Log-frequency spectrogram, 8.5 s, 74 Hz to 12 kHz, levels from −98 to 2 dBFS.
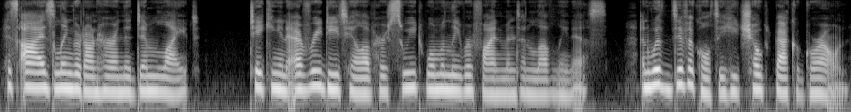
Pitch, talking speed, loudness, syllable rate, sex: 195 Hz, 195 wpm, -19 LUFS, 6.0 syllables/s, female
